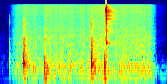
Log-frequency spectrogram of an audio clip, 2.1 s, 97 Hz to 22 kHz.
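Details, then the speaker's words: A 3.3 V relay module driven by an ESP8266 output, with its LED blinking, gives four crisp, clean clicks in a quiet room. The relay pulls in and releases properly, switching much better at 3.3 V than 5 V relay modules. "wir sehen die LED blinkt und wir hören auch das Relais schalten also 3,3 Volt schalten funktioniert hier mit schon mal deutlich besser als die 5 Volt Relais"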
